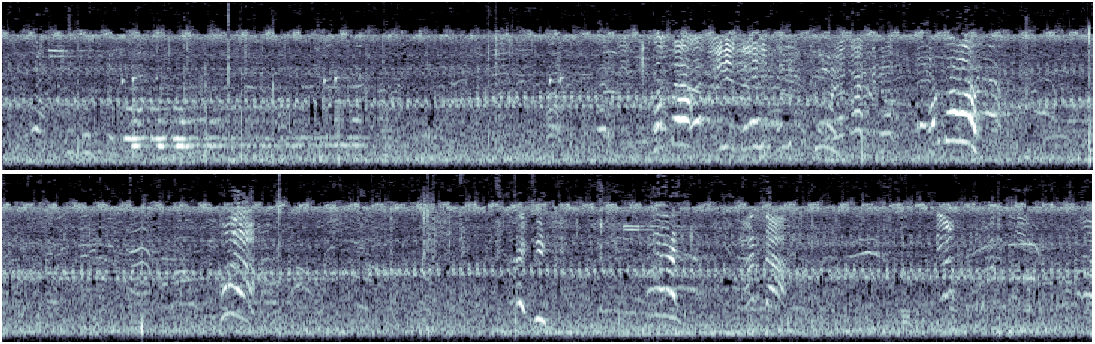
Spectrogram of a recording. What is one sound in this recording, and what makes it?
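Young women shout and call to each other across a sports field outdoors.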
